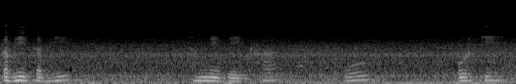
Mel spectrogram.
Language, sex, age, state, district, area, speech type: Hindi, female, 45-60, Uttar Pradesh, Lucknow, rural, spontaneous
